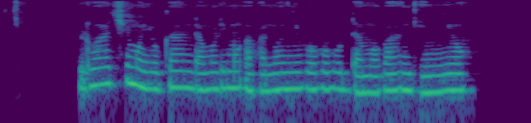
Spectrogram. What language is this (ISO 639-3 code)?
lug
